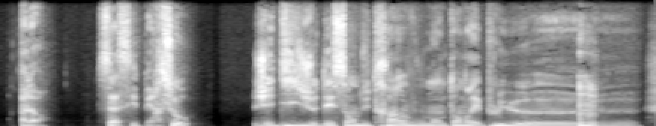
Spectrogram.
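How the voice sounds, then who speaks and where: At a very slow pace, a man speaks with a medium pitch that swings very widely. His voice is somewhat breathy with a dark, mellow tone. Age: 60s. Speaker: writer. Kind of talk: casual chat.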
